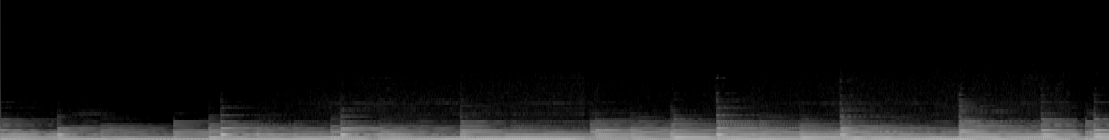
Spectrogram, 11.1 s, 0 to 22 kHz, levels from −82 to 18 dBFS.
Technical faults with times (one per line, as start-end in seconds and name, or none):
none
